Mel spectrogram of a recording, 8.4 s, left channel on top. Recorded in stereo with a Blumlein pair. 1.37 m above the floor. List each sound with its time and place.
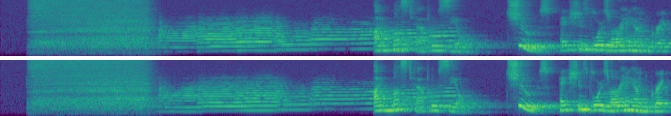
0.3 s boiling: 35° right, 3.5 m
1.9 s a trumpet: 5° left, 1.9 m
4.7 s a woman speaking: 65° right, 1.0 m
7.0 s a woman speaking: 30° right, 0.9 m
